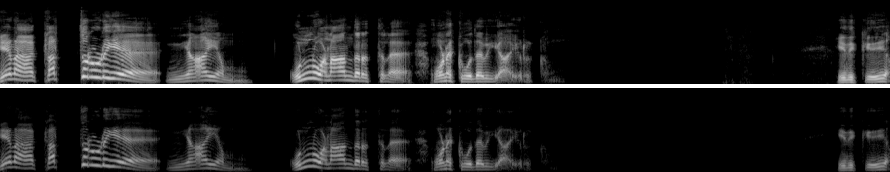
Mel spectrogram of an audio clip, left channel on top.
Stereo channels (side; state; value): right; quieter; 14.3 dB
